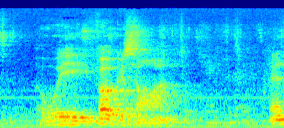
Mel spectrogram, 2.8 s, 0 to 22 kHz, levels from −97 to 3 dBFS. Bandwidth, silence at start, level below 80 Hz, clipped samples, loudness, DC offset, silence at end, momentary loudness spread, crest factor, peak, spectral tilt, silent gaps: 17 kHz; 0 s; -48 dBFS; under 0.1%; -24 LUFS; under 0.1%; 0 s; 18 LU; 20 dB; -6 dBFS; -4.5 dB/octave; none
